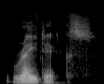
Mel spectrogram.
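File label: "radix", British English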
